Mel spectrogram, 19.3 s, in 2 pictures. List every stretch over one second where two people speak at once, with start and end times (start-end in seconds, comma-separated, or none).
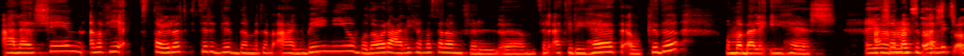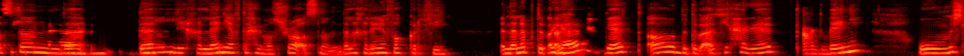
8.7-9.9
